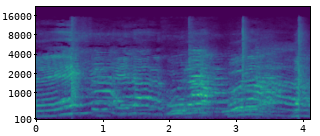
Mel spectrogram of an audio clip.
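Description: A group of people singing a birthday song together without accompaniment, with a few sharp taps through it.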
